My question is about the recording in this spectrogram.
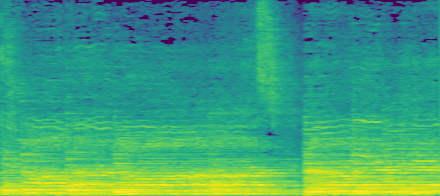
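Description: Voices singing a hymn with upright piano accompaniment; one phrase ends about three seconds in and the next begins.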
